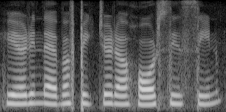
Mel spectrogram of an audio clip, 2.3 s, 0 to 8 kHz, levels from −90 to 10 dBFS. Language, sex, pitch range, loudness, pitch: English, female, 220-240 Hz, -15 LUFS, 230 Hz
